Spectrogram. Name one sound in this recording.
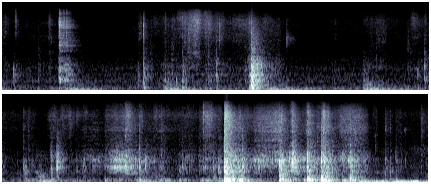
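Cardboard rustles and thumps as a box is handled.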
